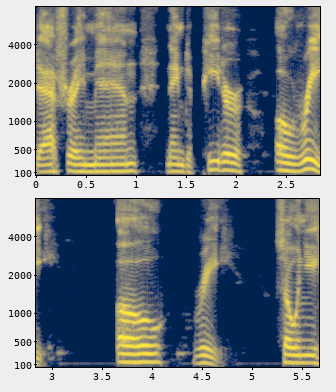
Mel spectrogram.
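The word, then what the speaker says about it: Horry: talk like that and say we're in ore county but it actually is ore county even though it is spelled h-o-r-r-y um interesting so let's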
